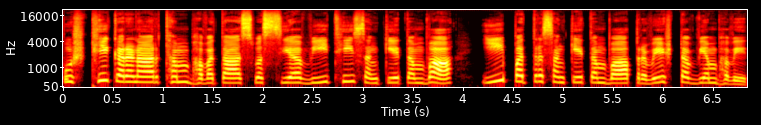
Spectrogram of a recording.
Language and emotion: Sanskrit, neutral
